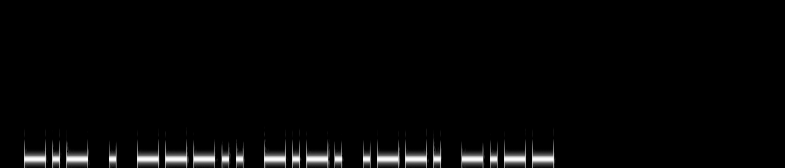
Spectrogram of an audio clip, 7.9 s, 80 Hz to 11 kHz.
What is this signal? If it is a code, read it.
Morse code, heard as a keyed tone, about 17 wpm, 700 Hz. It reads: KE8CPY
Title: USA Call Signs Repeated 3x 17wpm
